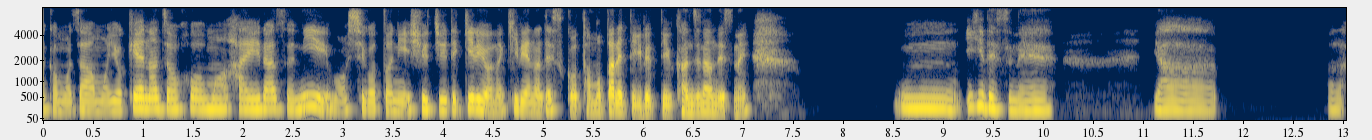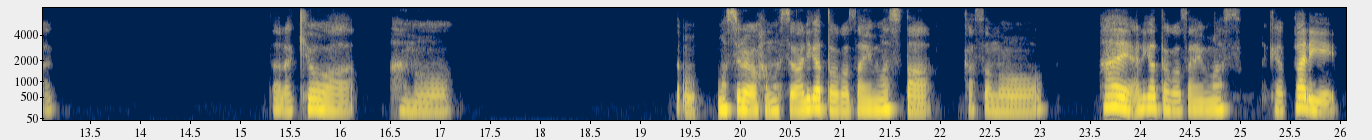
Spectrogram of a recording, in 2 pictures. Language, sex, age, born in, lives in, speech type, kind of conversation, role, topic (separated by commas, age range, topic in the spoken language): Japanese, female, 20-24, Japan, Japan, conversation, podcast, host, あなたの人生を豊かにしてくれた小さな習慣は何ですか？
